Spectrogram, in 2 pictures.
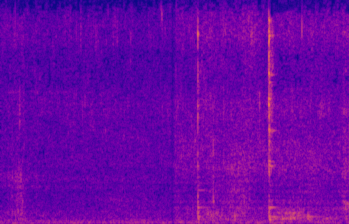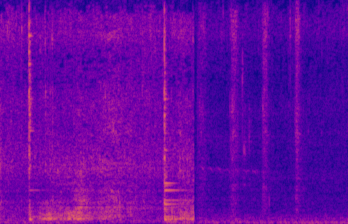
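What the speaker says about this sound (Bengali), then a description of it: "ডাবলি বুট আর রসুন গুলাও ভাজা হয়ে গেছে।" Chickpeas and garlic sizzle steadily in a hot pan, broken by several sharp scrapes and clinks of a spoon stirring.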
